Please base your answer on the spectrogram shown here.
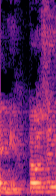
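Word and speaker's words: pnictogen: इस ग्रुप को हम नाम देते हैं निकोजन। निकोजन लैटिन वर्ड है। निकोजन का मतलब या निक्टोजन भी इसको नाम दे सकते हैं हम। पी साइलेंट रहता है।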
